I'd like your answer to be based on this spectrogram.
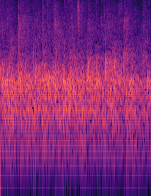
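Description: An audience applauds for Ryan Regina of Big Sky Enterprises at a community gathering, a dense, steady burst of clapping throughout with no one talking.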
